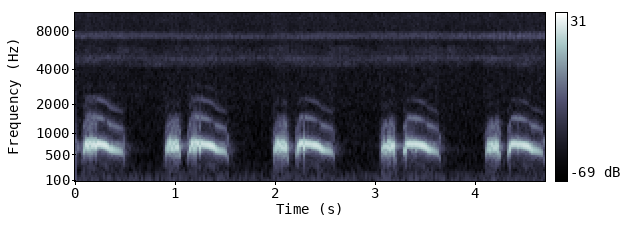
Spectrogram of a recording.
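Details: Female spotted dove cooing at close range: five evenly spaced phrases about once a second, each a quick note joined to a fuller, descending coo. The background is quiet.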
